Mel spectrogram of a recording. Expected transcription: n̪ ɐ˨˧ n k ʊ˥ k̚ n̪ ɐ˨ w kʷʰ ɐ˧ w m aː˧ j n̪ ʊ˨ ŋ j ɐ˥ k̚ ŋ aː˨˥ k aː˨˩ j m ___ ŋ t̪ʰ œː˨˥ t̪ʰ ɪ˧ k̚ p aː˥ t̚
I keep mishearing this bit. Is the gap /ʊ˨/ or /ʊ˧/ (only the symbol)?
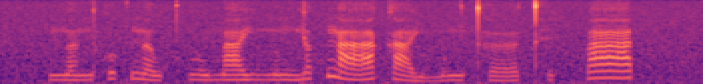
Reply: ʊ˧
